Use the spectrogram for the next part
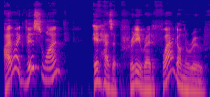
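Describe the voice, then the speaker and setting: A woman's voice: low voice, huge pitch swings, measured pace, voice pushed down, exaggerated voice. A woman voicing a contented, easygoing male bird from a storybook in a simple manner, slightly muffled. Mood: hopeful. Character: happy, easygoing male bird, a devoted husband. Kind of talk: storybook character voice.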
